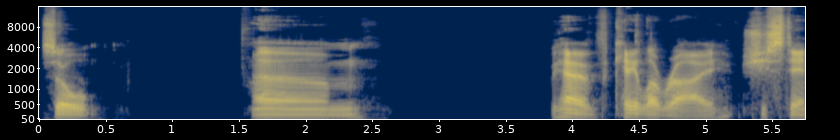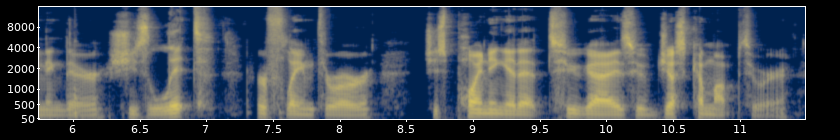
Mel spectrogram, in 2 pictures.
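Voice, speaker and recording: A man's voice: deep voice, steady tone, slow, pushed and bright, no room sound, clean studio sound. A man running a tabletop roleplaying game, improvising narration and talking options through casually with his players. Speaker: game master.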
